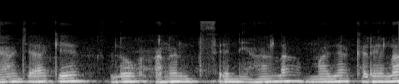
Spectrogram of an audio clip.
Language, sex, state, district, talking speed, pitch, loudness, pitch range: Bhojpuri, male, Bihar, East Champaran, 150 wpm, 130 Hz, -17 LUFS, 125-135 Hz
